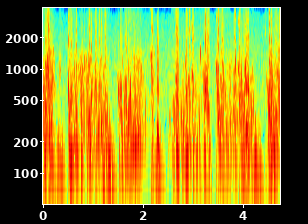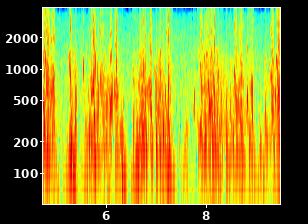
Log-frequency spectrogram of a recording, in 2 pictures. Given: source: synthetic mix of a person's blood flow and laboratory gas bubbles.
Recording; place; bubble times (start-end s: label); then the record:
Doppler ultrasound of blood flow; precordium
0.00-0.26 s: bubbles
0.31-0.38 s: bubbles
0.50-1.34 s: bubbles
1.47-2.08 s: bubbles
2.14-2.38 s: bubbles
2.50-3.36 s: bubbles
3.42-4.27 s: bubbles
4.44-5.03 s: bubbles
5.23-5.45 s: bubbles
5.52-5.59 s: bubbles
5.64-6.38 s: bubbles
6.52-7.33 s: bubbles
7.74-8.97 s: bubbles
9.15-9.50 s: bubbles
From the record:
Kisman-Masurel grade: 444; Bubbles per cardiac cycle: continuous sound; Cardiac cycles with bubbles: 100%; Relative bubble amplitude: maximal (0.775 to 0.999); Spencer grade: 4 (maximum detectable bubble signal sounding continuously throughout systole and diastole of every cardiac period, and overriding the amplitude of the normal cardiac signals); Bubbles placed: anywhere in the cardiac cycle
